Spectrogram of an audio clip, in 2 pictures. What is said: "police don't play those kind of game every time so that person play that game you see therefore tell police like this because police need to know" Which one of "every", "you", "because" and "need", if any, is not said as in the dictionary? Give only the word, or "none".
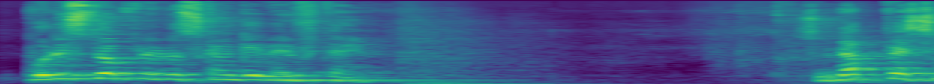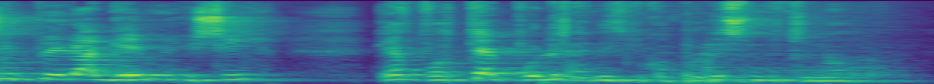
because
